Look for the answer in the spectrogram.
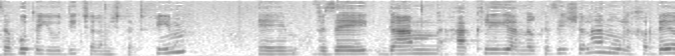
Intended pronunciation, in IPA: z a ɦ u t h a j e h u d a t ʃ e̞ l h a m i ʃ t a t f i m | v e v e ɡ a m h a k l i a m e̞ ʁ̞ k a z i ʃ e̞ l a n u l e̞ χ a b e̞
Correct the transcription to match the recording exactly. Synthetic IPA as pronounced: z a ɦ u t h a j e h u d i t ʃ e̞ l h a m i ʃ t a t f i m | v e z e ɡ a m h a k l i a m e̞ ʁ̞ k a z i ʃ e̞ l a n u l e̞ χ a b e̞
